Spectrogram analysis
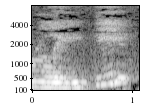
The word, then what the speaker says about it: leite: Então, eu escrevo leite com E, mas eu pronuncio como se fosse a letra I.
